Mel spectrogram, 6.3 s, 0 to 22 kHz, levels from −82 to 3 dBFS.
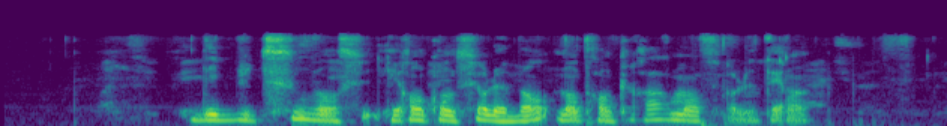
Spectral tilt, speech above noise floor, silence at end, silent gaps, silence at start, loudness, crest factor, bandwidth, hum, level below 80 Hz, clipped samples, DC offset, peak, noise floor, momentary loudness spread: -5 dB/octave; 42 dB; 0.25 s; none; 1.2 s; -18 LUFS; 18 dB; 8.4 kHz; none; -48 dBFS; under 0.1%; under 0.1%; -2 dBFS; -60 dBFS; 14 LU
